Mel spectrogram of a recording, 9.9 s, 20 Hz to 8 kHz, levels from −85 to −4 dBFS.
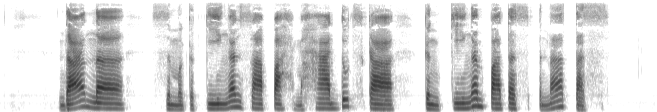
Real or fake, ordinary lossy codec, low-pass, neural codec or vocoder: real; AAC, 48 kbps; 7.2 kHz; none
